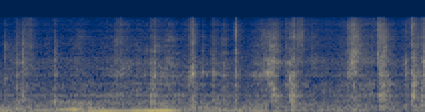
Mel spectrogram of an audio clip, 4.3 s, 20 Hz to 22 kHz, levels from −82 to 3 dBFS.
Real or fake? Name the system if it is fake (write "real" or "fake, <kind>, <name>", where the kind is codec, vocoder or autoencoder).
fake, codec, SNAC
